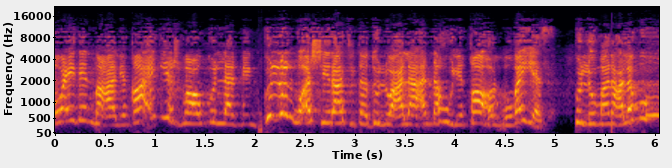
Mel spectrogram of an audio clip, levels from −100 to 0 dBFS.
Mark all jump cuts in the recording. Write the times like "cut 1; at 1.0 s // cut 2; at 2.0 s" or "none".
cut 1; at 1.9 s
